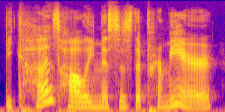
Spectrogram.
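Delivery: normal talking voice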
